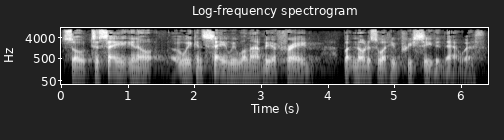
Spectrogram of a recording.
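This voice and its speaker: A low-voiced male pastor preaches in a folksy, chatty manner, stumbling and restarting as he goes. His voice is gravelly and a little husky. A long reverb from a church hall trails behind each phrase. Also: lively intonation, measured pace. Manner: conversational and folksy, with frequent restarts. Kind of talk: sermon. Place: church sanctuary.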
